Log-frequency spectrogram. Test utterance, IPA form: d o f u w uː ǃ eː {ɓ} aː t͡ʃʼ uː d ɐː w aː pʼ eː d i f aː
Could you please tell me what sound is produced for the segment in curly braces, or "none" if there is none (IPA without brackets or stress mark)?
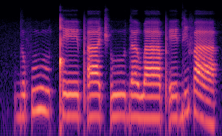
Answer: pʼ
